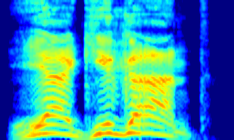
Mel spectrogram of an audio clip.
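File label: Heavy cheers, russian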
